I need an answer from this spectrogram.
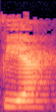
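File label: "fia", Spanish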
